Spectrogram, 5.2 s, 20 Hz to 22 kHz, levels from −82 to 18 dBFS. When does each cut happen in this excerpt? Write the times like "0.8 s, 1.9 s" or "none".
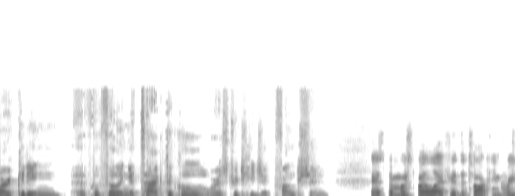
3.7 s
